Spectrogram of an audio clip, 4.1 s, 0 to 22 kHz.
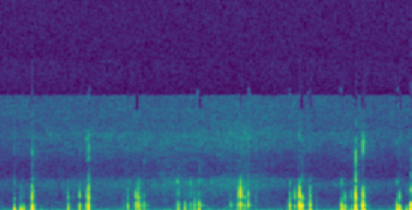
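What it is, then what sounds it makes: Rubber phone case. Fast, irregular tapping on a rubber iPhone case produces dull, low thuds with almost no ring. The taps come in short clusters of about 17 distinct hits over four seconds.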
